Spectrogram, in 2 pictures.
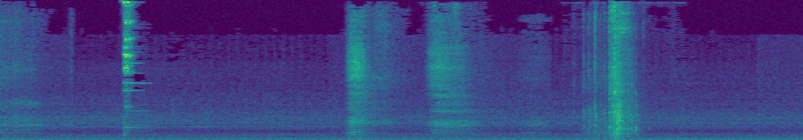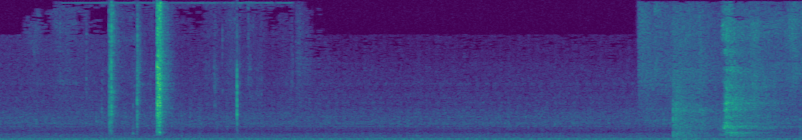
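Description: Steady low rumble of a moving train carriage, pulsing rapidly and evenly, with a few short clicks and swishes over it.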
